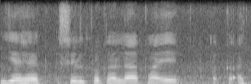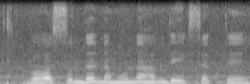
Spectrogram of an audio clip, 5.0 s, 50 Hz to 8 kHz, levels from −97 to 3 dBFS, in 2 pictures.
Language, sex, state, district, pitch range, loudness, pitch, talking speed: Hindi, female, Chhattisgarh, Balrampur, 155-190 Hz, -17 LUFS, 165 Hz, 180 wpm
